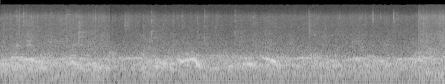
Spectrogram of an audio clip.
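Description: Many domestic pigeons cooing at once, their low rising-and-falling coos overlapping into a continuous chorus.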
